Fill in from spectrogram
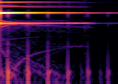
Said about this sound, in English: You want to add a chime to that? No, I'll do that in post. It's fine.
